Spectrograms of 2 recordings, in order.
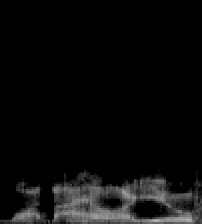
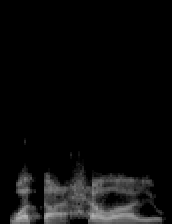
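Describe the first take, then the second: First: It is said in a deep, rough, guttural voice. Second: It is said in an ordinary speaking voice.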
